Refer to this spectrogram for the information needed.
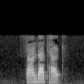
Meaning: pestle
- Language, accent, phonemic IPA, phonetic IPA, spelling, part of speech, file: Armenian, Eastern Armenian, /sɑndɑˈtʰɑk/, [sɑndɑtʰɑ́k], սանդաթակ, noun, Hy-սանդաթակ.ogg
